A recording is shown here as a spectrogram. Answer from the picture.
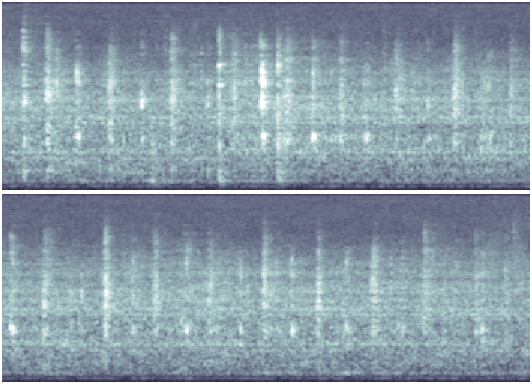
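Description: A person chewing food, heard as faint, soft clicks from the mouth about three times a second.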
